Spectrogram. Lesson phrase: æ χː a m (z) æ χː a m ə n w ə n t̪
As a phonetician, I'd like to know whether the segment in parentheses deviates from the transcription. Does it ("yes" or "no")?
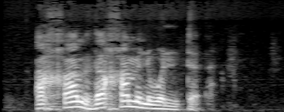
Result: yes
